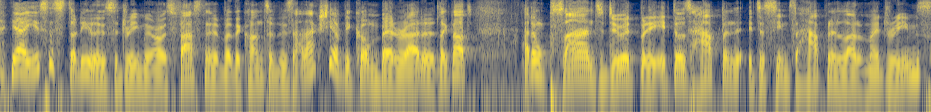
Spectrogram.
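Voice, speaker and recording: Over noticeable background noise, a man talks at a very fast pace with medium pitch and lively intonation. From Ireland, County Monaghan. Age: 20s. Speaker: gaming streamer. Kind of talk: casual chat.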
